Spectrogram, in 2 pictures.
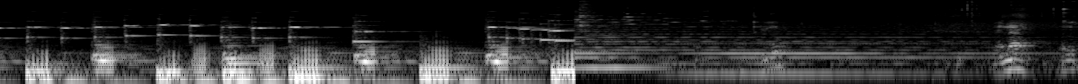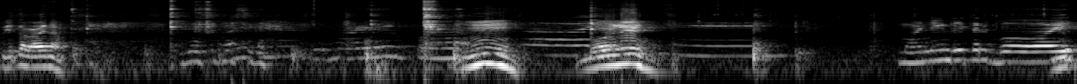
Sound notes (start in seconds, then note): none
